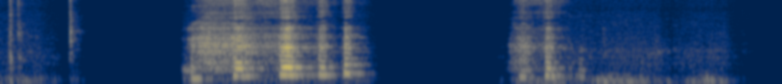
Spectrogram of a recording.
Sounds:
Laughter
